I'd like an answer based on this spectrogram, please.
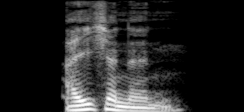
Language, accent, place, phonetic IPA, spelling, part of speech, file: German, Germany, Berlin, [ˈaɪ̯çənən], eichenen, adjective, De-eichenen.ogg
- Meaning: inflection of eichen: 1. strong genitive masculine/neuter singular 2. weak/mixed genitive/dative all-gender singular 3. strong/weak/mixed accusative masculine singular 4. strong dative plural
